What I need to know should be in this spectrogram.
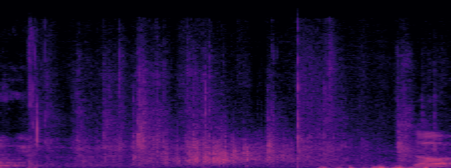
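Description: Large paper sheets rustle and crinkle.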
